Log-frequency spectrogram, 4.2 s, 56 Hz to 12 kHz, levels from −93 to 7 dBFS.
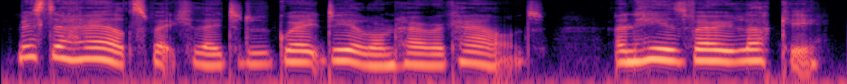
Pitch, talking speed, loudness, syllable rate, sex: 230 Hz, 200 wpm, -16 LUFS, 5.5 syllables/s, female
